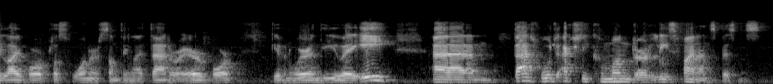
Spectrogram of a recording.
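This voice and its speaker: A man's voice: on the low side, a bit bright. A man giving an expert step-by-step business presentation, methodical and speaking straight to his listeners. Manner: methodical, deliberate, addresses listeners directly. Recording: dull, lo-fi band-limited sound.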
